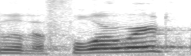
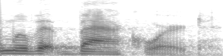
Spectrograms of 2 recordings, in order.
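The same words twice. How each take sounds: First: FORWARD pushed up loud, rising question; quick, louder offer ending up on "forward"; stress on forward. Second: BACKWARD falling, closing the choice; quick offer settling down on "backward"; stress on backward. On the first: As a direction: lift "forward" high as the first option. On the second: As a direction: drop the pitch on "backward" as the second option. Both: Acted. Offering Hezekiah a choice of signs.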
